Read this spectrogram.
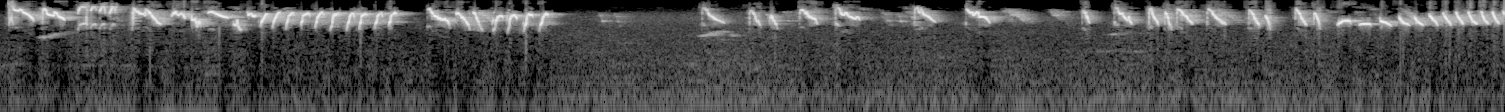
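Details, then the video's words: Continuous, lively white-eye song from Central Java, Indonesia, as heard in the forest. Dense high twittering and trills with only one short break, finishing on a fast even trill. "masteran burung pleci suara seperti di hutan"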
